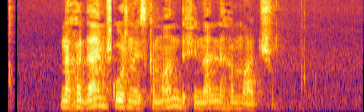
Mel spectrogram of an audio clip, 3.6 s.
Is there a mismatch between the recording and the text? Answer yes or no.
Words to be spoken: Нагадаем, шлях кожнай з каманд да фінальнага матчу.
yes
